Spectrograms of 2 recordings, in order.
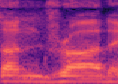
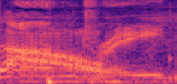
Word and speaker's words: Andrade: It's Andrade. It's not Andrade. – It's Andrade.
